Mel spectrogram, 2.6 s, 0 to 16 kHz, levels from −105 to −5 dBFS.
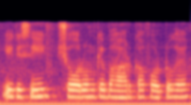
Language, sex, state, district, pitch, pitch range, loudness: Hindi, female, Madhya Pradesh, Bhopal, 205 Hz, 200-210 Hz, -15 LUFS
